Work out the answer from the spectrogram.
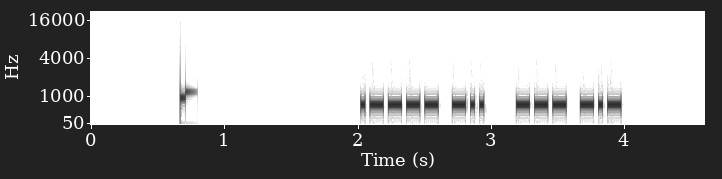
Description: Morse code, heard as a keyed tone, about 36 wpm, 700 Hz. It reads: 1D OK
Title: Field Day Exchanges - 35wpm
